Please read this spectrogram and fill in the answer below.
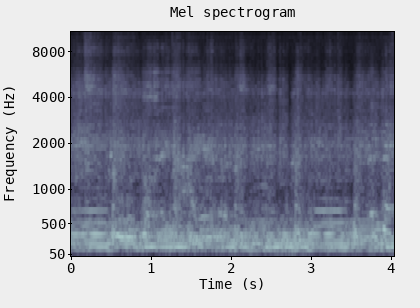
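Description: Live rock band playing: electric guitars through amplifiers over a drum kit, continuous and loud.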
